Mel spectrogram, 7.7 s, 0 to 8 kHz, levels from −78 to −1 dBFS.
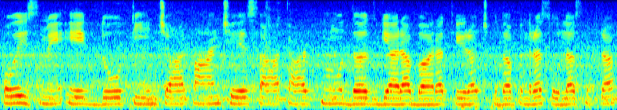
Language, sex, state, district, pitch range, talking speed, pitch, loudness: Hindi, female, Madhya Pradesh, Dhar, 175-185 Hz, 155 wpm, 180 Hz, -17 LUFS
